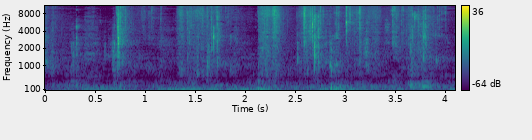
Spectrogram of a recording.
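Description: A person biting and chewing crunchy food close to the microphone: a run of short, crisp crunches coming every fraction of a second.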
